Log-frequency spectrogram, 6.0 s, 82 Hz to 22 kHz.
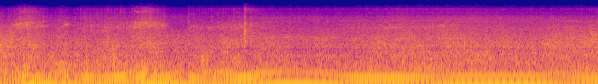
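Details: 1985 Toyota 4Runner just after an engine rebuild, runs unevenly with a wavering low rumble then dies; cause later found to be an unplugged connector behind the ECU.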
